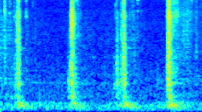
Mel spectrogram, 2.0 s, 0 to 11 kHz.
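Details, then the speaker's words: Mazda RX8 with fresh battery and good fuses, in neutral with clutch pressed: turning the key gives only sharp starter clicks, about two a second, with no cranking at all; lights work; no-crank, no-start. "try to start it nothing nothing at all"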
